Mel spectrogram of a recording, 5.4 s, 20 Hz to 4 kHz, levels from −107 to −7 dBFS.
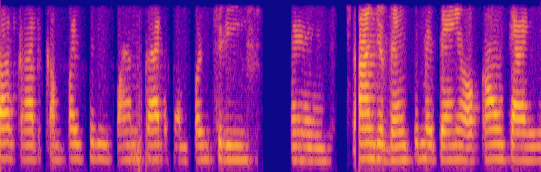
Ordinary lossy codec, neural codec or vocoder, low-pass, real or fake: none; none; 3.6 kHz; real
